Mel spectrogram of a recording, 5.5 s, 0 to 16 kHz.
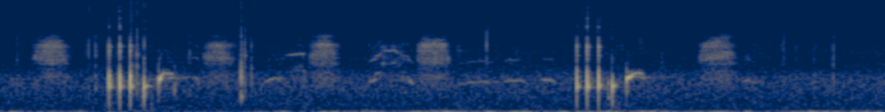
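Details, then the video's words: Common raven landed on a black stork nest tree, Karula National Park, southern Estonia, 27 May 2023 at 4:33 pm, nest camera; two bursts of rapid, sharp clicks a few seconds apart, between softer short tonal notes. "A raven makes extremely interesting clicking noises"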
